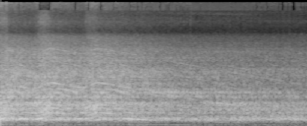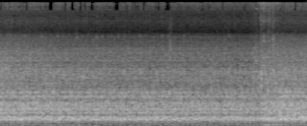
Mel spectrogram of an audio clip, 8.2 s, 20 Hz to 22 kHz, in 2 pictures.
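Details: Chevy Express 3500 after fixing its misfire: even engine note eases back smoothly with no stumble, pop or skipped beat; now running cleanly on all cylinders.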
